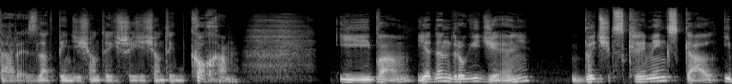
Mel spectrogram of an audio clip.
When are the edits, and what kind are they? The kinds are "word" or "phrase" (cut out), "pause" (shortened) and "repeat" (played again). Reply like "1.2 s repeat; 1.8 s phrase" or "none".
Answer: 1.8 s word; 3.8 s word; 4.2 s word; 6.1 s word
